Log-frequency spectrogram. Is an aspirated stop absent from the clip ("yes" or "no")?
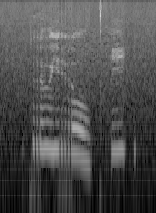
no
